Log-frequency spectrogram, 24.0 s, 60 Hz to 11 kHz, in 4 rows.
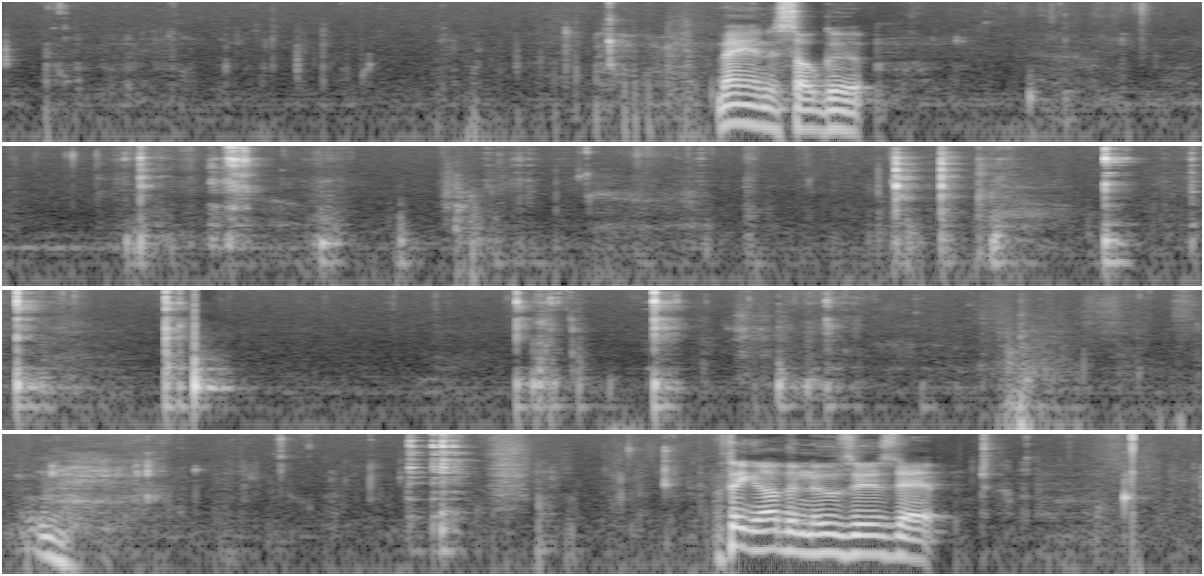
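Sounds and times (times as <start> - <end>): fork clicking and scraping dish: 6.4 - 7.7, 20.0 - 20.4.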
